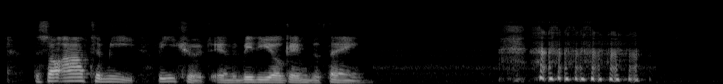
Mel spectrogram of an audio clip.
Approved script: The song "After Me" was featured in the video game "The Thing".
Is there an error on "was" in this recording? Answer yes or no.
yes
